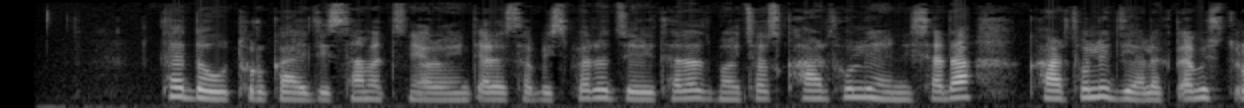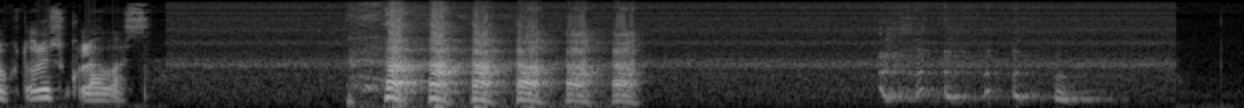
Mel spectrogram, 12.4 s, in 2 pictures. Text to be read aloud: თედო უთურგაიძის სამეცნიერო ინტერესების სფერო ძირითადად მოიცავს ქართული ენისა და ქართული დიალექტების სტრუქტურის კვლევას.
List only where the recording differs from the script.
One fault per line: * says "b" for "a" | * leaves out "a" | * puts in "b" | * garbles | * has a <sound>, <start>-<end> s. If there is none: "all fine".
* has a laugh, 7.9-9.5 s
* has a cough, 10.6-11.9 s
